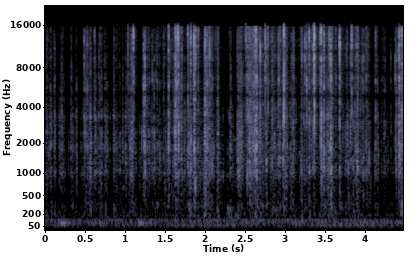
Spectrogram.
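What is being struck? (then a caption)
Sealed plastic noodle packet. A pen tip scratches over a small, sealed, full plastic Maggi instant noodle packet held in one hand. The sound is a continuous bright, crinkly scratching with rapid irregular rustles and crackles, mostly high-pitched and with almost no low end.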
